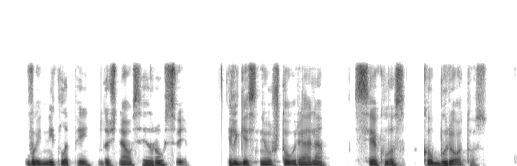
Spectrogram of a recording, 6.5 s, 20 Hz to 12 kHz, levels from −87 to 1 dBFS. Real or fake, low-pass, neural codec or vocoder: real; 7.2 kHz; none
